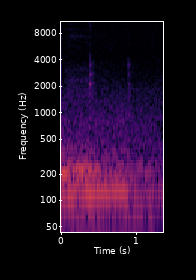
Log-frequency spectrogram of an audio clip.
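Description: Clock ticking with three faint, evenly spaced ticks about half a second apart over a low background hum.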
